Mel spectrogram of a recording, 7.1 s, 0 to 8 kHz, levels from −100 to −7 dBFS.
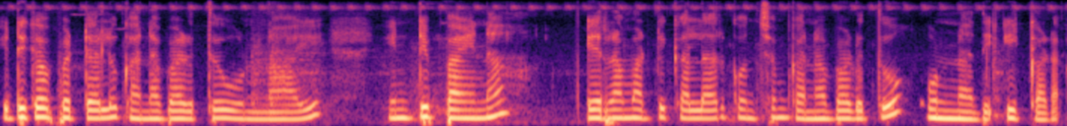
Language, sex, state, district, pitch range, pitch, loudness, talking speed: Telugu, female, Telangana, Mahabubabad, 185-210 Hz, 200 Hz, -19 LUFS, 100 wpm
